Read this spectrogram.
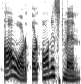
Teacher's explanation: Here the spellings have h at the start, but the h is silent. We don't say hour or honest man. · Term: silent h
